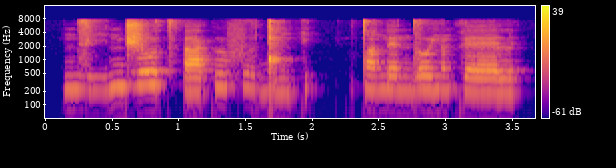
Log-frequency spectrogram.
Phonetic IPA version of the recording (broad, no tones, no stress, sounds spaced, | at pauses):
n z i̤ n d͡ʒ ɤ t͡sʼ a k ɯ f ə̤ ɡ͡ǃ ĩ k | tˤ ĩ n ɛ n d ɤ j ə̃ k ɛ l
